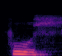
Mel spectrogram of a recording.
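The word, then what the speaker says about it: Fuß: যেমন স্টাসে, স্টাসে, ফুস, হাইসেন, সবগুলো দেখেন অ্যাসেট কিন্তু স এর মতো করে, মানে হালকা একটু মোটা স এর মতো করে, স্পষ্ট স হবে না কিন্তু।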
